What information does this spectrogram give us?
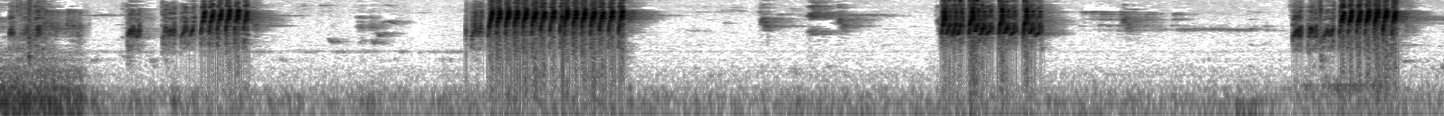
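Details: Flamboyan in lively gacor song meant to train and provoke other birds: repeated loud bursts of dense, scratchy rattling chatter, each about a second long, separated by brief pauses with faint softer notes.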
